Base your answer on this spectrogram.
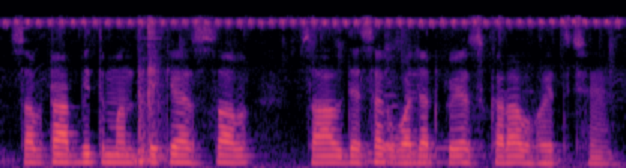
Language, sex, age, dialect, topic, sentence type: Maithili, male, 31-35, Bajjika, banking, statement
